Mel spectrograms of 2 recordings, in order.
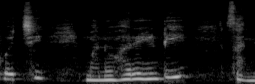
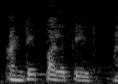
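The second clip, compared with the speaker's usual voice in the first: ordinary delivery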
